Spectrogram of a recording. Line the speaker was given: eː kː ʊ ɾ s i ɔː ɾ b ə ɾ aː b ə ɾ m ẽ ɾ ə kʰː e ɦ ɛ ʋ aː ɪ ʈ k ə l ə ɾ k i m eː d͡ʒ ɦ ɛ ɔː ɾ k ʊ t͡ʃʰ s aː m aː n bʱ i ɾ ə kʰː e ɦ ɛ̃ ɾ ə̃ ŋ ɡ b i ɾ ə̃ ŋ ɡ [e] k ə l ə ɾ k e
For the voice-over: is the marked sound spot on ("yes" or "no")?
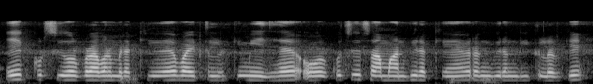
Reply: no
